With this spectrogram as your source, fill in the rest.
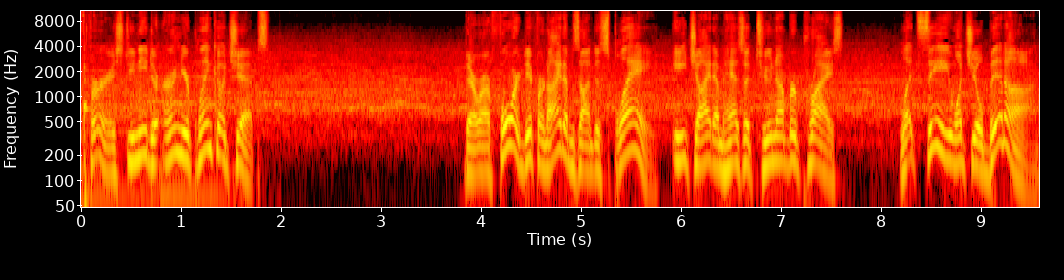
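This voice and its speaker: A man's voice: fairly high pitch, very animated, moderate pace, pauses often, music in the background. A man playing an emphatic game show host who guides a contestant with scripted instructions and exclamations. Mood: upbeat. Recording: clear background game noise.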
